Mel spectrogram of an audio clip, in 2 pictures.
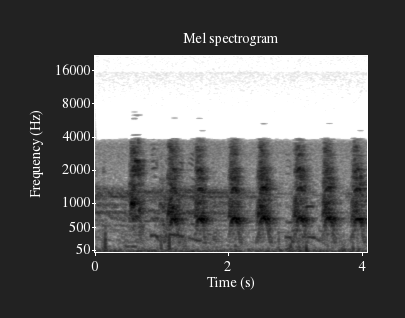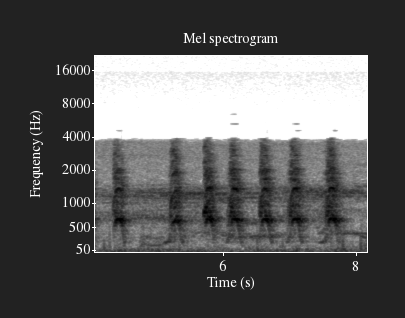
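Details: Puppies barking in fright at a Halloween prop: a rapid series of short, high, harmonic yaps and barks, about two every second, fairly steady in rhythm throughout.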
